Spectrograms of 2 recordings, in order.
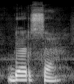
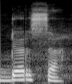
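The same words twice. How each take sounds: The two takes are said the same way.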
